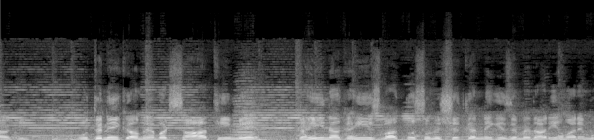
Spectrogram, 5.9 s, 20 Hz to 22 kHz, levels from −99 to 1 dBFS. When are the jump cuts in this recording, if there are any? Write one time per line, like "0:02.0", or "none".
none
